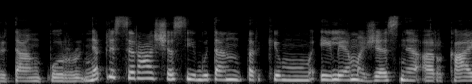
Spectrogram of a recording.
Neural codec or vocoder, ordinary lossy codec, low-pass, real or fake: none; Opus, 64 kbps; 9.9 kHz; real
